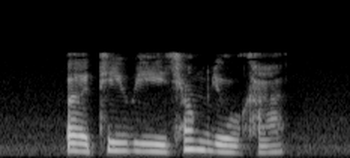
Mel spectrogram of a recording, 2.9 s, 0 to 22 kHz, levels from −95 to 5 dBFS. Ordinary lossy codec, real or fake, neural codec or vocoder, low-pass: MP3, 48 kbps; real; none; 5.4 kHz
